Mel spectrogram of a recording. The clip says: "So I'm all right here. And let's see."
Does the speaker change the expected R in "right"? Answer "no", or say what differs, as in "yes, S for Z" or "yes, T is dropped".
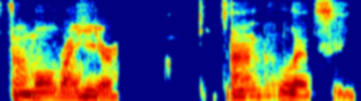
no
